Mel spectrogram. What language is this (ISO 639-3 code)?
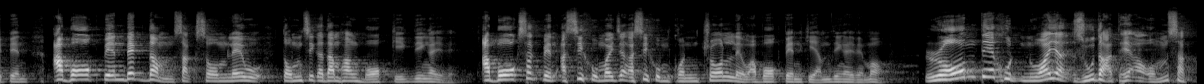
tha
